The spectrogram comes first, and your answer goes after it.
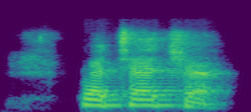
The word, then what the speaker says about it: Kotecha: Kotecha. Am I saying that right? Kotecha.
